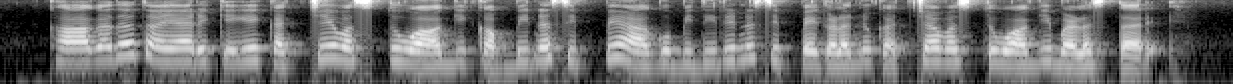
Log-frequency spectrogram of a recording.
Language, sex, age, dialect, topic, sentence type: Kannada, female, 56-60, Mysore Kannada, agriculture, statement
